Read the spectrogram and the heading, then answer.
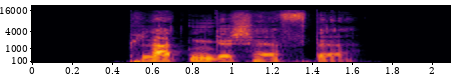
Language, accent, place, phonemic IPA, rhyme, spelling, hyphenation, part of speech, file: German, Germany, Berlin, /ˈplatənɡəˌʃɛftə/, -ɛftə, Plattengeschäfte, Plat‧ten‧ge‧schäf‧te, noun, De-Plattengeschäfte.ogg
- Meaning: nominative/accusative/genitive plural of Plattengeschäft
